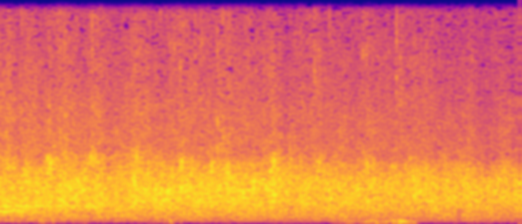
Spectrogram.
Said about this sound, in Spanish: Muchas gracias. Denle un aplauso a ellos, por favor. Muchas gracias por venir.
